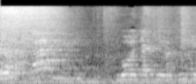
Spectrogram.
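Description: People talking in the background, not clearly worded, with a brief hiss at the very start.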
